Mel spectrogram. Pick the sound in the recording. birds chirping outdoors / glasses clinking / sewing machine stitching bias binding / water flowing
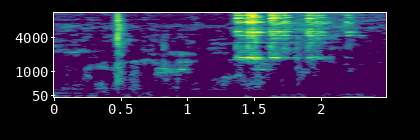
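glasses clinking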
